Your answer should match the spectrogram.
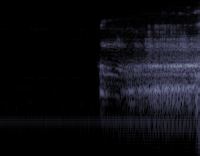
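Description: A man's drawn-out voiced exhale, about a second long, starting abruptly halfway through, made while he holds a standing forward bend with his hands down at his toes.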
